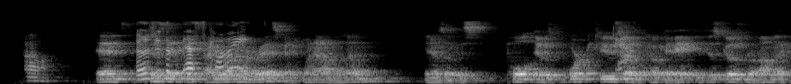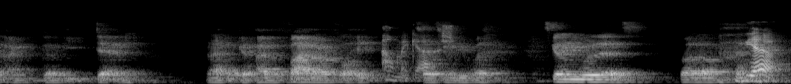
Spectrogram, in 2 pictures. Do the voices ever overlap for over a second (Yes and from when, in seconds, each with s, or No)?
Yes, from 1.4 s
